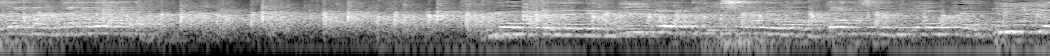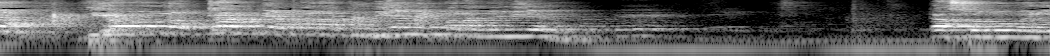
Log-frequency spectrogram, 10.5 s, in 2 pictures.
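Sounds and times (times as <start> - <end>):
audience applauding: 0.0 - 7.6
speech: 9.9 - 10.4.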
